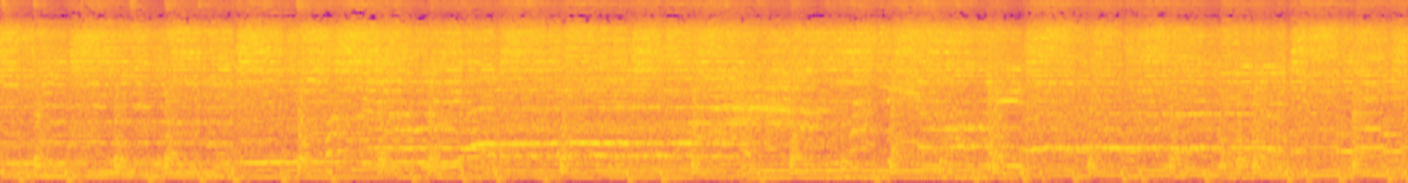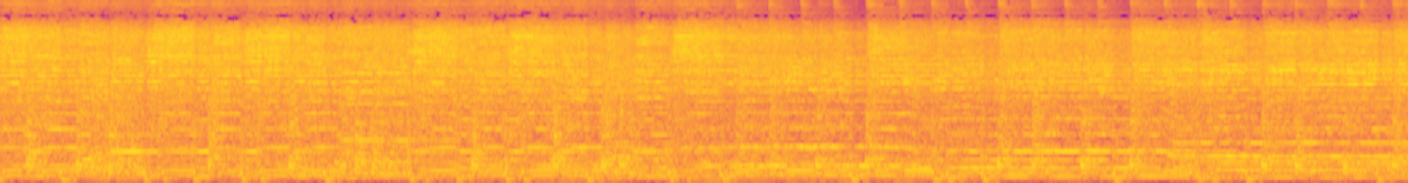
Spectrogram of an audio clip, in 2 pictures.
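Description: Live rock band playing loudly, with drum kit and electric bass driving the song.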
